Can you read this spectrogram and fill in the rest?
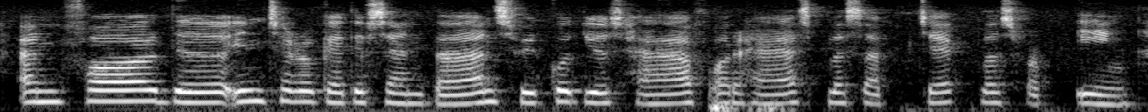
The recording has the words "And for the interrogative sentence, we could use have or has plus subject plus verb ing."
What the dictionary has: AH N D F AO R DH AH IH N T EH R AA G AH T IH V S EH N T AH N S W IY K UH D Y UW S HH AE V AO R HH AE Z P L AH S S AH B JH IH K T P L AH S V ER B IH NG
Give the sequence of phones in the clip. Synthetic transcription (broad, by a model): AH N F AO R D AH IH N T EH R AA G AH T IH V S EH N T AH N S W IY K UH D Y UW S HH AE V AO R HH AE S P L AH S S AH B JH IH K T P L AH S F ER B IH NG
